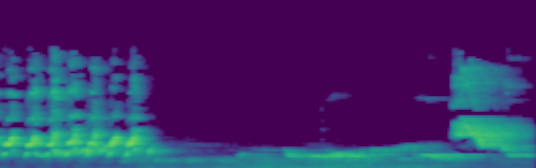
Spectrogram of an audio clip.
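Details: White-rumped shama song used as a lure to make another shama sing its full repertoire: a fast run of bright repeated chirps, then slurred whistles and a rising high phrase.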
